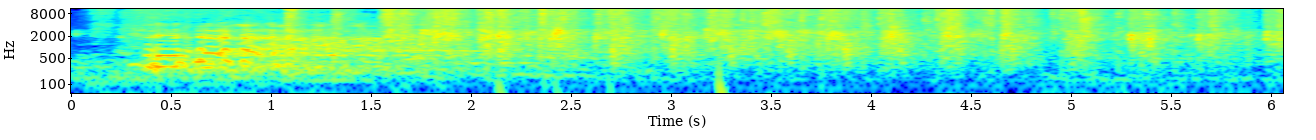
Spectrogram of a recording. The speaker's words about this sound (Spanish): Así que en ese momento, en medio de los aplausos, con ese dinero que le entregan en un sobre, a modo de colecta para, bueno, tapar los gastos, este hombre, que es todo un tiarrón de 2 metros, no para de llorar, no puede contener la emoción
